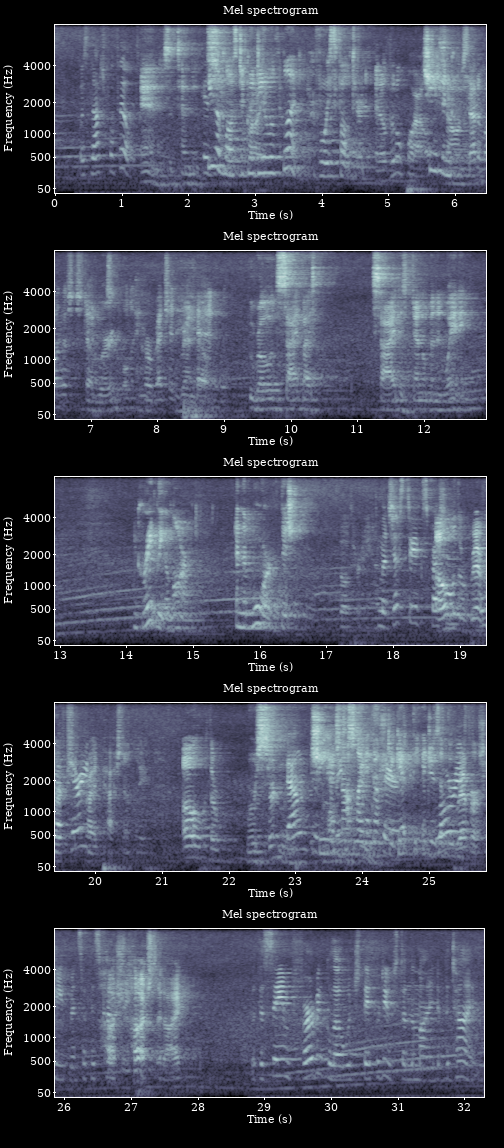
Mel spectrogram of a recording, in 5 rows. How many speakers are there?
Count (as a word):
four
